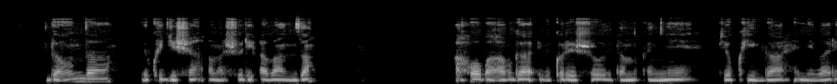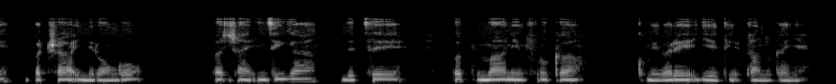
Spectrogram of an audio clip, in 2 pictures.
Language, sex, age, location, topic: Kinyarwanda, male, 50+, Nyagatare, education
